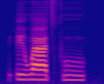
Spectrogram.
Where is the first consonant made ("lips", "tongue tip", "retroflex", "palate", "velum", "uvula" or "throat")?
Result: throat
